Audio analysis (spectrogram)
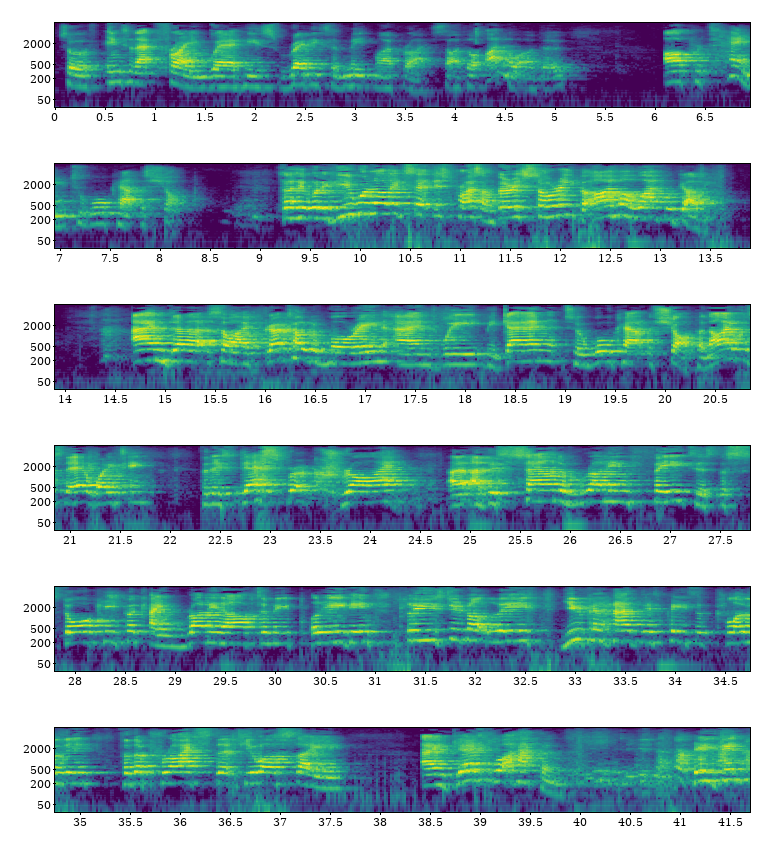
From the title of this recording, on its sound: Estuary Elim Church Rayleigh Morning Service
